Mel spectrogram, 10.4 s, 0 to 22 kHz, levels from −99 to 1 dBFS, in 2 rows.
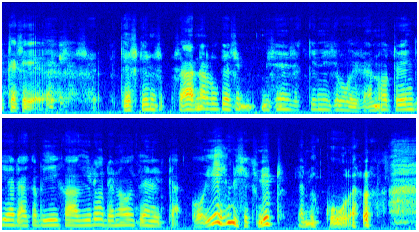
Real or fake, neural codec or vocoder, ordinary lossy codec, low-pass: real; none; none; none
